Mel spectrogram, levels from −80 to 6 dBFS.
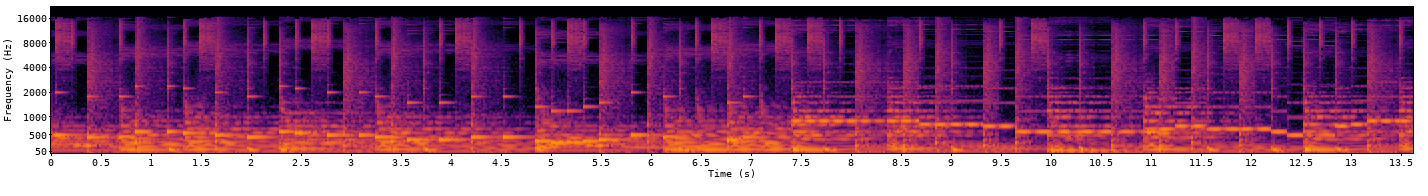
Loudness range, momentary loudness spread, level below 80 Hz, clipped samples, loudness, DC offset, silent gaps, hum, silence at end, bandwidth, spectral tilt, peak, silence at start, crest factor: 1 LU; 4 LU; -32 dBFS; under 0.1%; -18 LUFS; 0.2%; none; none; 0 s; 17 kHz; -5 dB/octave; -4 dBFS; 0 s; 14 dB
